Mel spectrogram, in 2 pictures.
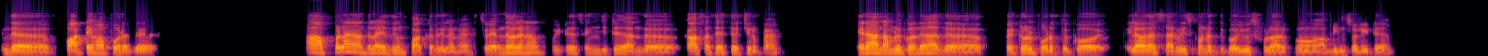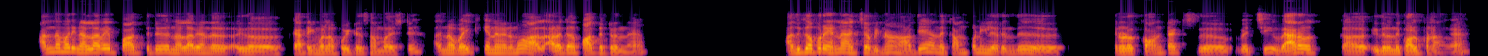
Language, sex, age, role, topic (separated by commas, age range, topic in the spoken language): Tamil, male, 30-34, guest, பழைய நினைவுப் பொருட்களை நீங்கள் வைத்துக்கொள்வீர்களா, அல்லது விட்டுவிடுவீர்களா?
